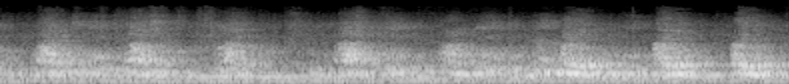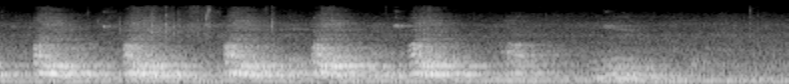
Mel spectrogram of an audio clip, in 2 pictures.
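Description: A dog barks repeatedly nearby.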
